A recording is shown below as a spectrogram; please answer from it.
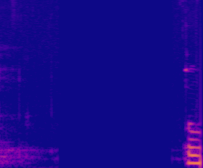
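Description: Near silence: a pause in a man's speech, with the end of one word fading out at the start and the next word beginning at the very end.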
